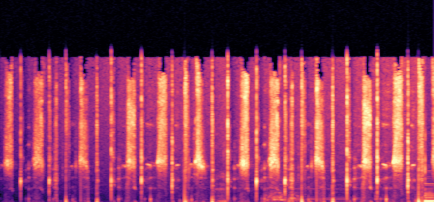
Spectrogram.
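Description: Beatboxed percussion into a microphone: hissing hi-hat-like 'ts' sounds and short mouth clicks and kicks in a quick steady rhythm. It builds up denser and louder as the layers stack on a looper.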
